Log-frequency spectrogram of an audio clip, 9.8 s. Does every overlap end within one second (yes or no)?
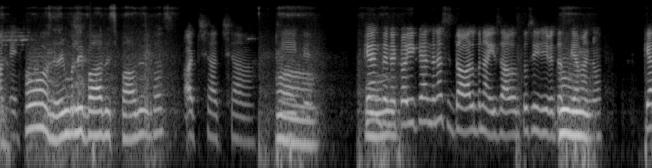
yes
